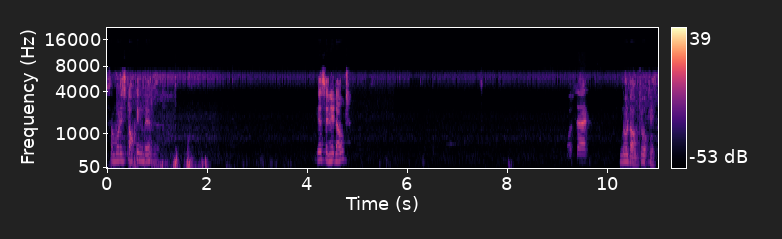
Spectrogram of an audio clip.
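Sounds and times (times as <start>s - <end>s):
faint steady hiss: 0.0s - 11.0s.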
